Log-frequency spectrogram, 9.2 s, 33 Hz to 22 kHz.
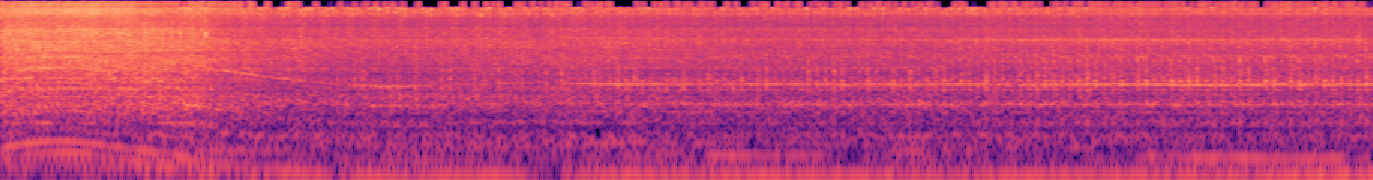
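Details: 2000 Nissan Maxima, 203,000 miles, warmed up at idle; fast, regular knock with a gritty grind; owner suspects timing chain or a bad pulley, having ruled out the A/C compressor and alternator.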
